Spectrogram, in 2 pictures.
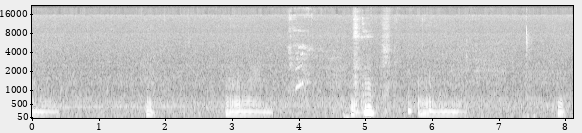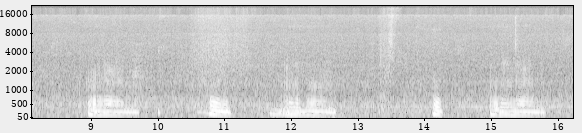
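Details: Sleeping male pet cat, very tired, snoring: a steady series of brief, buzzy, low-pitched snorts, each with a slightly falling tone, repeated about every one to two seconds, with a couple of soft clicks in a quiet room.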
